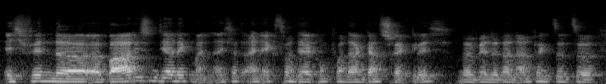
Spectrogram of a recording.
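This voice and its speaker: A man's voice: medium pitch, fairly even intonation, normal speed, recorded from a distance. A man in casual chat, telling stories bluntly and dramatically with acted-out quotes. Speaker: podcast guest. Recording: roomy sound from off the mic, faint noise.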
